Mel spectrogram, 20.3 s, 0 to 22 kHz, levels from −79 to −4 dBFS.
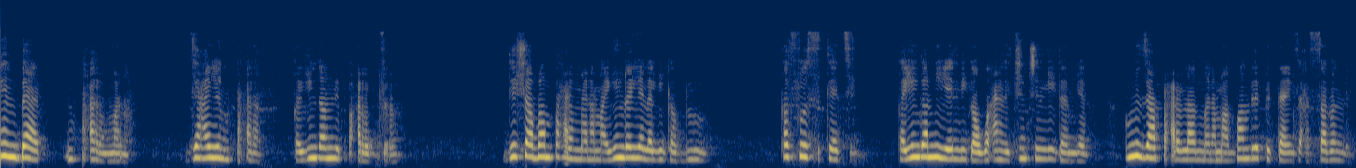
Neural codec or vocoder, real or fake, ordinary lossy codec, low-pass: codec, 44.1 kHz, 1.7 kbps, Pupu-Codec; fake; MP3, 64 kbps; 9.9 kHz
